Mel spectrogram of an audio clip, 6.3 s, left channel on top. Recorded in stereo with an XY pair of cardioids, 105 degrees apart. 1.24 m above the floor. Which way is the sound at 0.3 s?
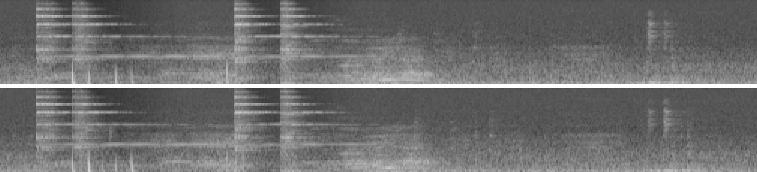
5° right.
